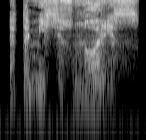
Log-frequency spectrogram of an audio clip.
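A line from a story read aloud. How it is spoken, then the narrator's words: Breathed out. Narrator (Russian): выдохнул Рон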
